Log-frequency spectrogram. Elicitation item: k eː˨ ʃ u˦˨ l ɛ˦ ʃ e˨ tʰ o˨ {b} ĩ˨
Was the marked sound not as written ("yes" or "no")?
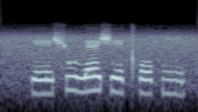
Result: yes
